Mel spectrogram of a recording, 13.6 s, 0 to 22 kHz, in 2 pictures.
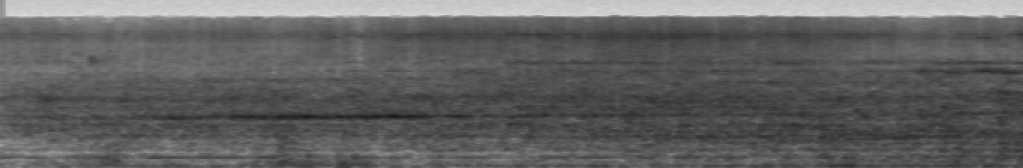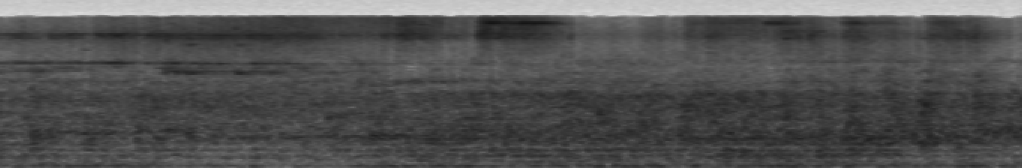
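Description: LRT-2 electric multiple-unit train running past along the platform. Its wheels and motors make a steady rumble that grows louder as the cars go by. A brief high-pitched whine comes about two seconds in.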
